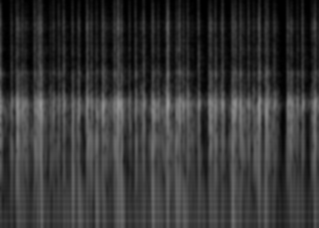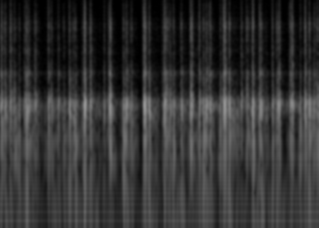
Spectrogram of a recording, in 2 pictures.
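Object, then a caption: Paper cup. Long nails tap and scratch on hollow paper cups fitted over the ears of a microphone, making a dense run of quick, dry clicks and scrapes with no ring. The taps come unevenly, with short pauses, and each has a hollow, papery midrange tone and a bright edge.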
